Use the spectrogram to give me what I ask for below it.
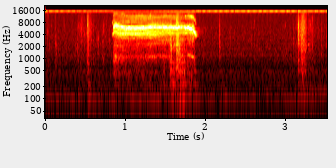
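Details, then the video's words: A barred owl in Florida on a live camera, March 23, 2015, makes a single rasping, high screech about one second long. Faint clicks and taps sound before and after. "Barred Owl"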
